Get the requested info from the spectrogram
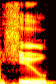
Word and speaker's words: Hue: P-I-N-E. And in it, you play this kid named Hugh, but it's spelled like the light. Like Hugh the light. – H-U-E.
